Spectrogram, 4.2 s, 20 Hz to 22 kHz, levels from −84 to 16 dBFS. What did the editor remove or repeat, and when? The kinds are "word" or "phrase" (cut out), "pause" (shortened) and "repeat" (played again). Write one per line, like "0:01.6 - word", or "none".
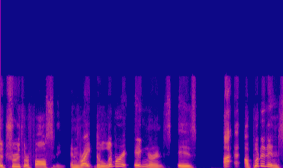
none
